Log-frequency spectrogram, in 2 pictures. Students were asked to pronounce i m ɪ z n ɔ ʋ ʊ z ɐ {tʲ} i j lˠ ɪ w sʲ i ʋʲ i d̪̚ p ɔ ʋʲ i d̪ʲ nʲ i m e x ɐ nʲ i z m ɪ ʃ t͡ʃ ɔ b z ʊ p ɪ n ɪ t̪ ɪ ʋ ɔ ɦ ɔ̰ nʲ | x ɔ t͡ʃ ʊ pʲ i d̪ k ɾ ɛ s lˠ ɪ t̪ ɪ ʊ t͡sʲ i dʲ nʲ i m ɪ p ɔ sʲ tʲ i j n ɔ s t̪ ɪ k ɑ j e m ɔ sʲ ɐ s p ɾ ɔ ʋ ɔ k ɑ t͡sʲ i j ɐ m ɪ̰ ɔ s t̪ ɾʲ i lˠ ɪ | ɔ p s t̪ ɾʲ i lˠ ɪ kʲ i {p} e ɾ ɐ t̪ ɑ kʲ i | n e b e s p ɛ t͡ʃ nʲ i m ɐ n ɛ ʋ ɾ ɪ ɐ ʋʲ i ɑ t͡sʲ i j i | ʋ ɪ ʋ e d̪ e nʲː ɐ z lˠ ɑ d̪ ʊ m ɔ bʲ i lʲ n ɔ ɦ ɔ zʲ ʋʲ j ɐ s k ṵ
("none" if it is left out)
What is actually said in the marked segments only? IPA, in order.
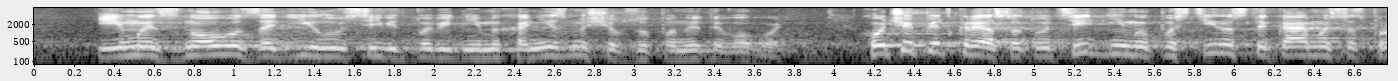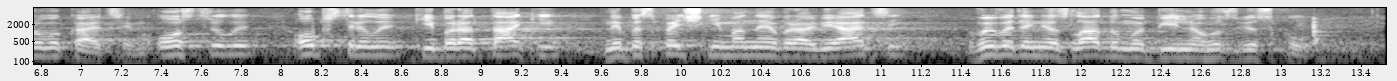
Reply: dʲ, b

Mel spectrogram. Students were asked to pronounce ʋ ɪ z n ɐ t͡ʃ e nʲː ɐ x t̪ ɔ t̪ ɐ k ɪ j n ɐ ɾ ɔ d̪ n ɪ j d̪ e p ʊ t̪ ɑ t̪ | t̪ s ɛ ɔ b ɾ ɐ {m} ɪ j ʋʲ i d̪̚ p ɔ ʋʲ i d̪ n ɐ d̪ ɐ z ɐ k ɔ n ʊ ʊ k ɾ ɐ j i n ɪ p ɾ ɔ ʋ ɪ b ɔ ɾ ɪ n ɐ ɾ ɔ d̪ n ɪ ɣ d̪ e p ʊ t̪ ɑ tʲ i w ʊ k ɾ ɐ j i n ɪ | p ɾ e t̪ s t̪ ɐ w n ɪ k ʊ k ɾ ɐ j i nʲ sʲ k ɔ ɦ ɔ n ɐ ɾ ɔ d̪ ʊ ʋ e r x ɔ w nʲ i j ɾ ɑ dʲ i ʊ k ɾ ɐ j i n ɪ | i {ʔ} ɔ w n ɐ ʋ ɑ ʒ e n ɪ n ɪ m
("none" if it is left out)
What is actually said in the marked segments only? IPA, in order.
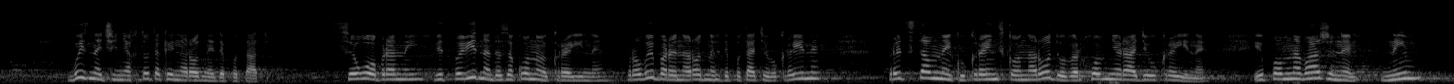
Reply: n, p

